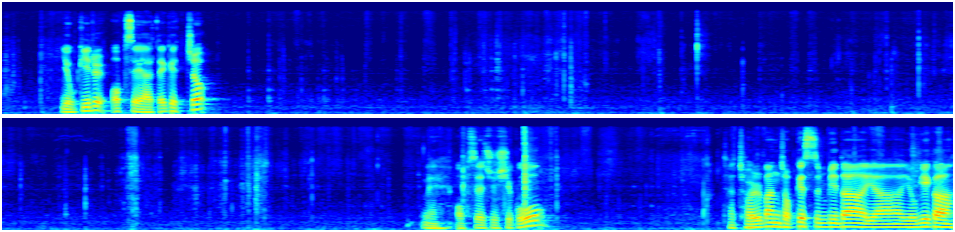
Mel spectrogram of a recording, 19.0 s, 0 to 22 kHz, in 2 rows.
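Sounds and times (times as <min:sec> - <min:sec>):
paper rustling and creasing: 0:02.7 - 0:16.8.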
